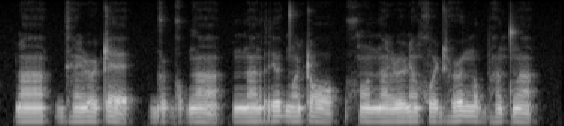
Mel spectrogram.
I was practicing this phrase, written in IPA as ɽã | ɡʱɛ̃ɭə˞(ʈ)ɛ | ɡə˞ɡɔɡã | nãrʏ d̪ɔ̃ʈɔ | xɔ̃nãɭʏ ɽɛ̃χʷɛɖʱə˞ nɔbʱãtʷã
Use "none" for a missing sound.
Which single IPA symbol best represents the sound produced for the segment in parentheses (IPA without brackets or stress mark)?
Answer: ʈ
